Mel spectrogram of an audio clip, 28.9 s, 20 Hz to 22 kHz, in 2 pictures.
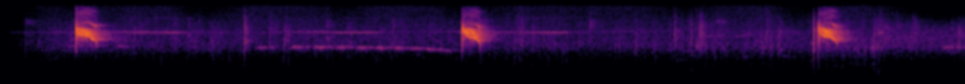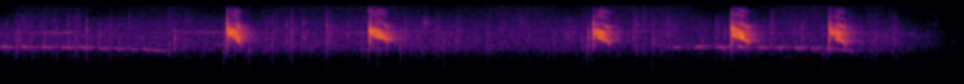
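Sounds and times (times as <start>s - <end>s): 
Philydor atricapillum short alarm call: 1.1s - 1.8s, 3.9s - 7.4s, 12.3s - 12.7s, 14.2s - 18.2s, 20.0s - 20.4s, 24.6s - 27.4s.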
